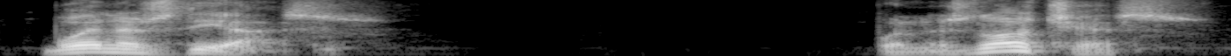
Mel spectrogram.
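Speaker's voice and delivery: showing off a little Spanish, lightly accented; Spanish greeting. Shown as a demonstration. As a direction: toss out a casual Spanish greeting. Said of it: "See, I know Spanish".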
